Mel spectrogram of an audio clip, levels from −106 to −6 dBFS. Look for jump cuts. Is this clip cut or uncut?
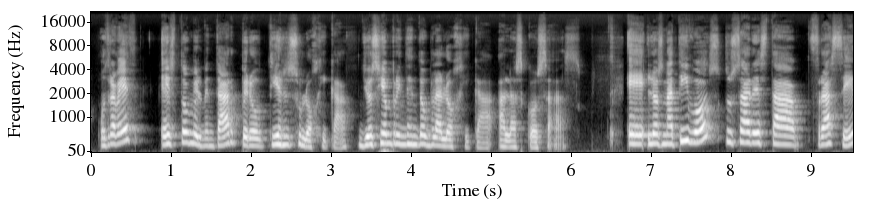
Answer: cut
